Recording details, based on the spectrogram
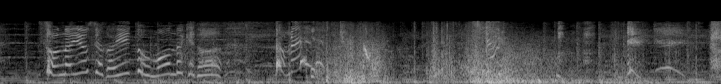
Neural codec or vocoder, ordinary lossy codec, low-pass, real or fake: none; none; none; real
